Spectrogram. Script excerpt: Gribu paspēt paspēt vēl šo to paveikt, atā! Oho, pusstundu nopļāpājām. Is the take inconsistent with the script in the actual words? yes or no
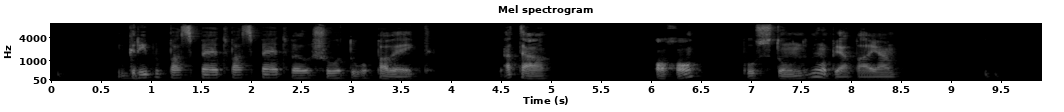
no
